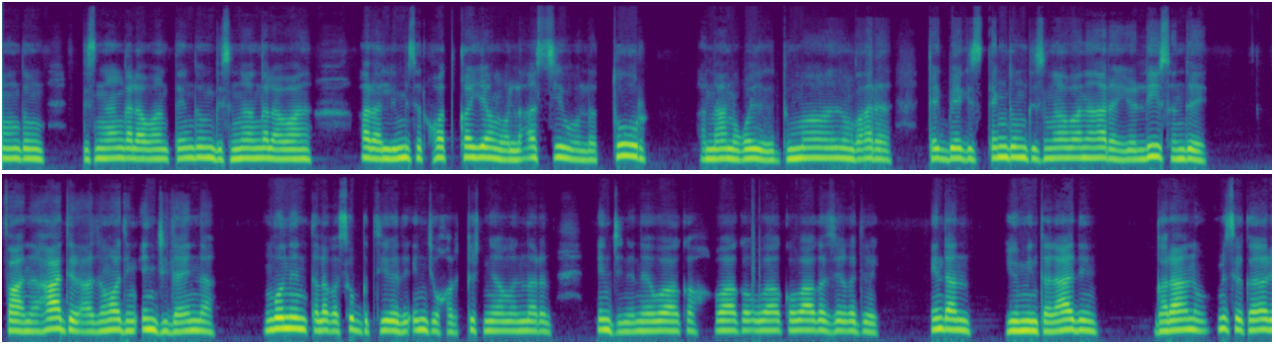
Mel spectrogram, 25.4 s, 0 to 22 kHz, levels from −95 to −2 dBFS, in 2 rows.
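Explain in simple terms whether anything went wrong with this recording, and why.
Adaptive stream at a lower bitrate, from 4.78 to 10.78 s, just after "misil hot": the connection slowed, so a lower-quality version played, adding more digital artefacts to the speech with a sudden change in quality and without any gap.

Loose connector crackle, from 20.19 to 20.27 s: a worn or dirty contact briefly made and broke the signal, causing a short, irregular burst of crackling.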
